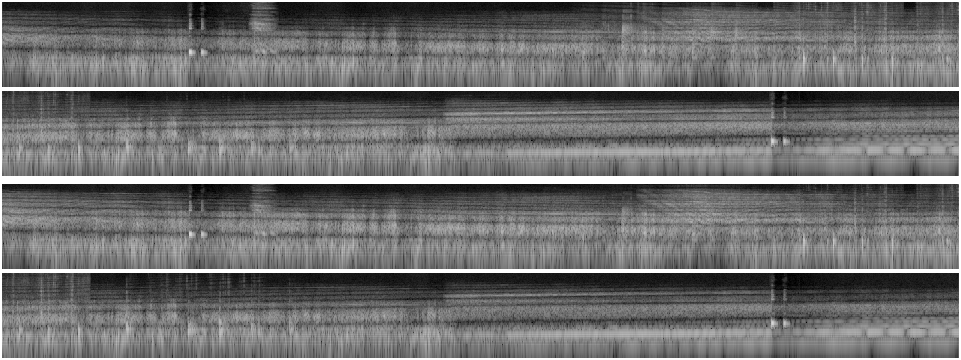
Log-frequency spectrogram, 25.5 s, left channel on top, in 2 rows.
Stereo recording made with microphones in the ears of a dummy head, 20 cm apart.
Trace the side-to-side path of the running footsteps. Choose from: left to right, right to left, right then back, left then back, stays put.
left to right.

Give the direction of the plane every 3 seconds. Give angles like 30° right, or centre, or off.
60° right, 50° right, 30° right, centre, 20° left, 40° left, 50° left, 60° left, 60° left.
